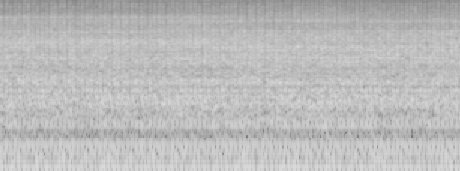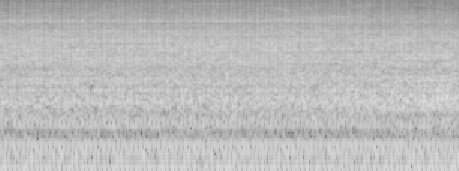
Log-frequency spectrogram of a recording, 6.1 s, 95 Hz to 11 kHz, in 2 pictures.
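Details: VW Transporter T5 2.5 six-speed campervan, under bonnet at idle: steady even pulses with constant airy hiss on top, suspected vacuum leak in engine bay before service; source not yet confirmed.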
